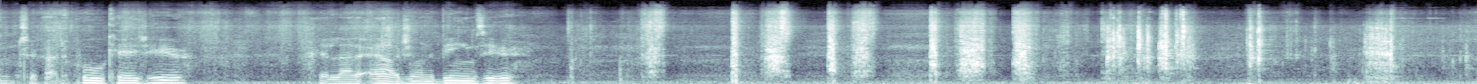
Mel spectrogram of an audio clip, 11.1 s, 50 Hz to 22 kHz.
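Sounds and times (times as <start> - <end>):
steady low hum: 0.0 - 11.0
footsteps clicking and scuffing: 4.2 - 8.2.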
